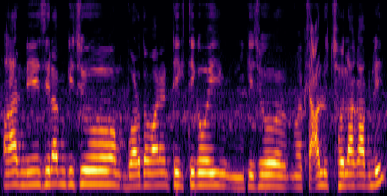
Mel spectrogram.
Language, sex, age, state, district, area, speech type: Bengali, male, 18-30, West Bengal, Paschim Medinipur, rural, spontaneous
